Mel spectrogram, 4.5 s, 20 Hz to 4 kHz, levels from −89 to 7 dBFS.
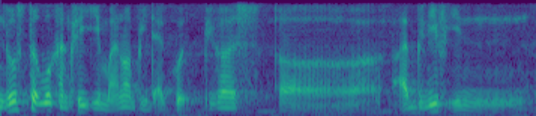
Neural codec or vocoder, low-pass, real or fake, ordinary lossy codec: codec, 24 kHz, 3.1 kbps, DualCodec; 3.6 kHz; fake; none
